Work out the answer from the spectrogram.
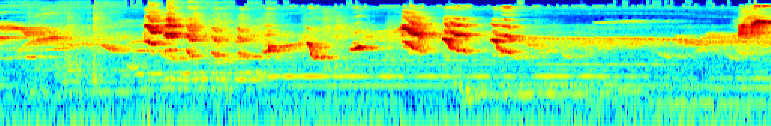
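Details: Anis thrush kept as a pet, singing ngeplong: quick, chattering high chirps and twittered notes clustered in the middle, then a quieter pause before a final sharp note.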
